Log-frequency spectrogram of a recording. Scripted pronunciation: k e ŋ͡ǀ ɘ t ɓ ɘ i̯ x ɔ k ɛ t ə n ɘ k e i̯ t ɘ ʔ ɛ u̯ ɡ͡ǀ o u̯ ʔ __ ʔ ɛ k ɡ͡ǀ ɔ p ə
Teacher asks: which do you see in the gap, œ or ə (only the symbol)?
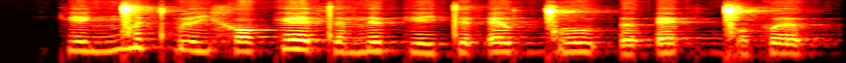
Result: ə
